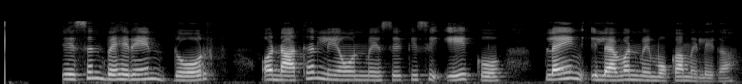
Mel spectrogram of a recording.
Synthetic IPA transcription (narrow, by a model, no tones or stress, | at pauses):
teːsənbɛɦɾeːnd̪ɔːɾfʰ | ɔːɾnaːt̪ʰənlioːnmẽsekɪsiʔeːkːo | pleːɪ̃ŋɡɪlɛːʋənmẽmɔːkamɪleːɡaː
